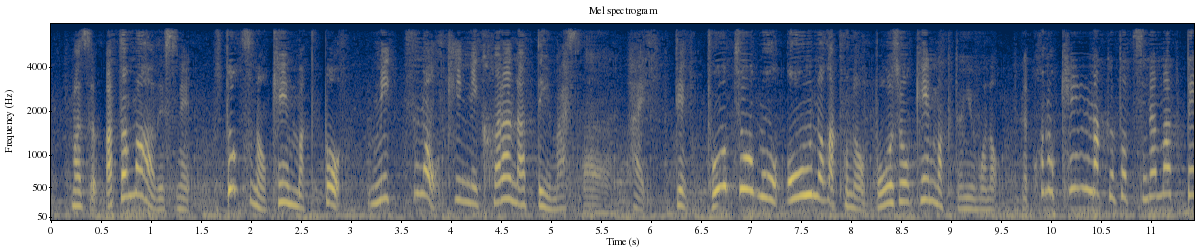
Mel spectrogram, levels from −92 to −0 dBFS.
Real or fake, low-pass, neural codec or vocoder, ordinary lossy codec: fake; 7.2 kHz; codec, 16 kHz, 1.1 kbps, Voila-Tokenizer; none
